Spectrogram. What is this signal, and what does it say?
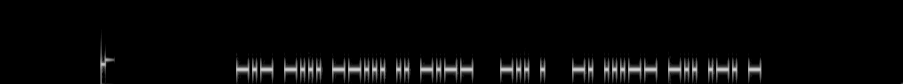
Morse code, heard as a keyed tone, about 30 wpm, 700 Hz. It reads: KB7IY DE N3DRT
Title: USA Callsign DE Callsign - 5 Characters - 30wpm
